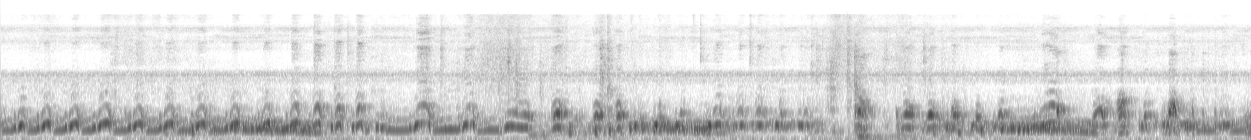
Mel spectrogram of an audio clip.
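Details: Pigeons housed in a pigeon house giving love coos: deep, rolling, repeated coo phrases that pause and resume, with faint clicks and bumps of movement around them indoors.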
